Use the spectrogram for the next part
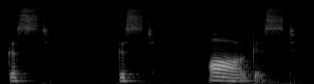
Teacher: the first syllable, aw, as in awesome, August, and the rest is unstressed.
